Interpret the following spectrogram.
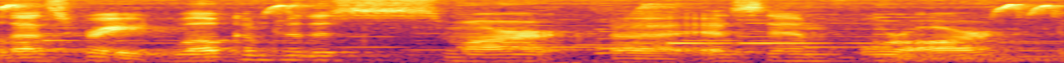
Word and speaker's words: Sm4R: Welcome to this smart Sm4R. Is it called Smar? Like you say it like that, or as you say Sm4R? Smar's easier. Smar, makes sense.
